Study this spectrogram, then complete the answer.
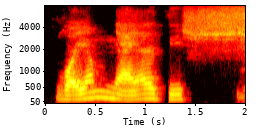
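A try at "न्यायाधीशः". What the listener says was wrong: Nyaya. Ya has to be longer. Okay, it's Dirga.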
